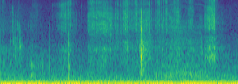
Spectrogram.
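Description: Thin Bible pages being turned: a soft paper rustle with two sharp crackles, over a low steady hum.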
